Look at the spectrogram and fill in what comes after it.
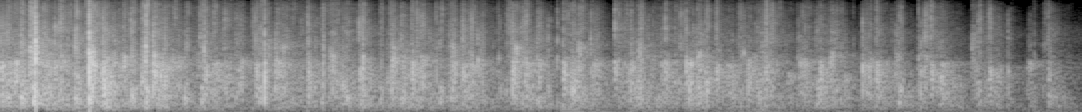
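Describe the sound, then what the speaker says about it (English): A forum audience gives a round of applause for the speakers: steady, dense clapping from a crowd that fills the whole stretch and tapers slightly at the end. "Let's give another round of applause for our speakers today."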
